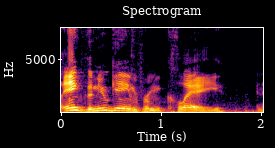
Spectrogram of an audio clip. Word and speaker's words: Klei: Hey everybody, welcome to Let's Look at Invisible Ink, the new game from Clay, and it does rhyme with Clay in case you're curious, but it's not Cly, but it is the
